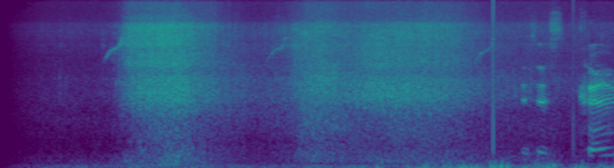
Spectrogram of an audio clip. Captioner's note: sound of crashing waves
